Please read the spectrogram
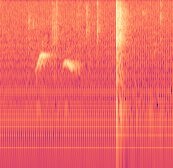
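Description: A person whistling two short notes, the first rising and holding, the second lower and falling away, like a wolf whistle. About a second later comes a single sharp tap, as a hand presses a picture against a poster board.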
